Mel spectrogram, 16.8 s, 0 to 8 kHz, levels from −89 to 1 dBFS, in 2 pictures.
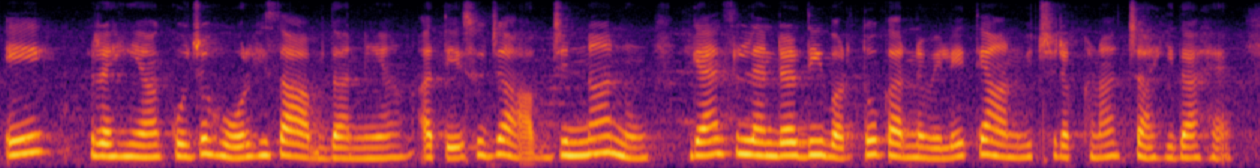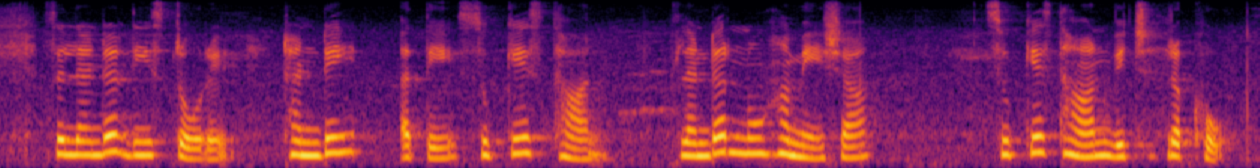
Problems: none marked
